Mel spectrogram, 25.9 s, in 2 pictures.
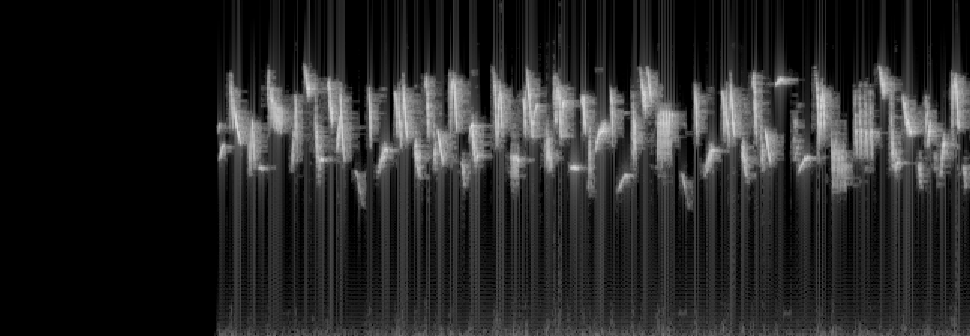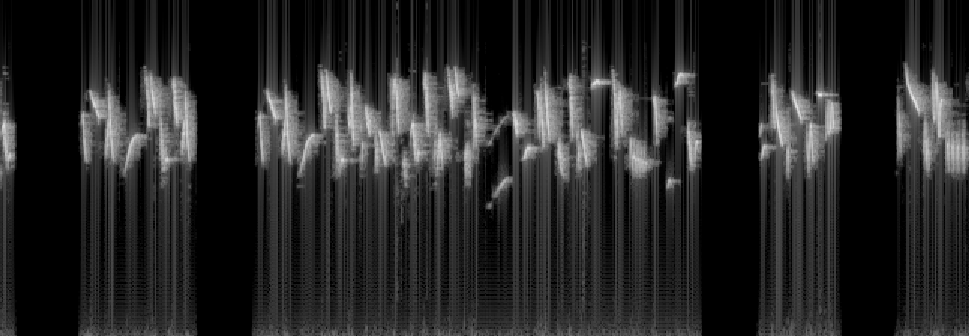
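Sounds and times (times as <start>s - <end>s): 
black-throated canary singing: 2.9s - 13.2s, 14.0s - 15.6s, 16.4s - 22.3s, 23.1s - 24.2s, 24.9s - 25.8s.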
